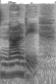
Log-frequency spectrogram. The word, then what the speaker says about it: Nandi: In case you've ever wondered how to say my name, it is Nandi, rhymes with Gandhi.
